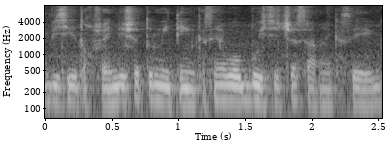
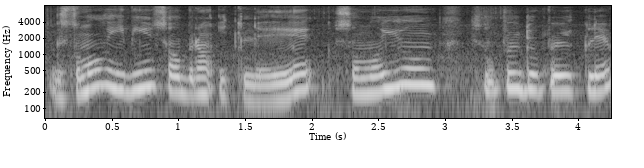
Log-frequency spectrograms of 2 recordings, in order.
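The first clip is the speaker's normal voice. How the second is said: playful teasing; 8 semitones higher, 4 dB louder than usual. Real, not acted. Teasing cat about haircut.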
